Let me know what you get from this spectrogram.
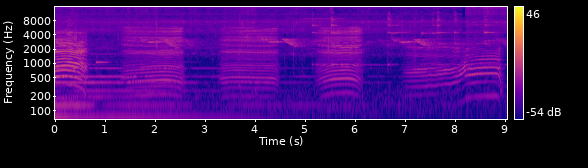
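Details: Morning herding of tame cows through a village toward grassy fields: a series of four or five drawn-out moos, each arching up then falling, spaced about two seconds apart, with light background hum.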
